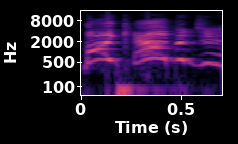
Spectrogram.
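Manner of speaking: sudden, very high, panicked blurted outburst. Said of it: "Look like you're in a panic and suddenly blurt out".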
